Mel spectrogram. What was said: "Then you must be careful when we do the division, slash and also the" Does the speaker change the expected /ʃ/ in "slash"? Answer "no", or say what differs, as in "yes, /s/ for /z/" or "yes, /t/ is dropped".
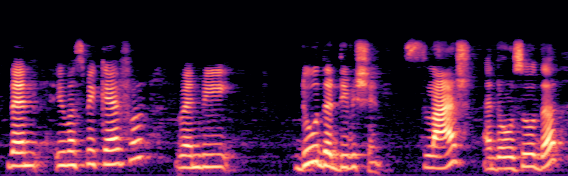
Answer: no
